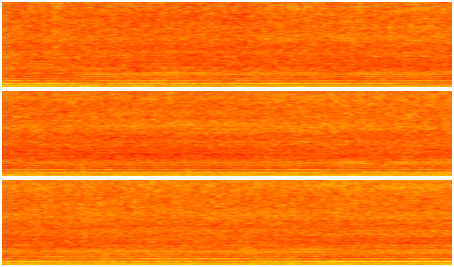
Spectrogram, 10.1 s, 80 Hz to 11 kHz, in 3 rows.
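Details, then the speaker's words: Electrolux front-load dryer EIMED60LT3 after repair (rollers, tensioner pulley, blower wheel serviced), final test: steady even motor hum, smooth drum tumble, no scraping, heating properly; normal dryer operation. "as you can see, got this puppy working properly. No noises, it's heating, all that type of stuff."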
